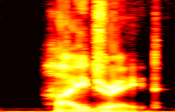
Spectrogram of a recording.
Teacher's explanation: It has two syllables, hydrate. The emphasis is on the first syllable.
